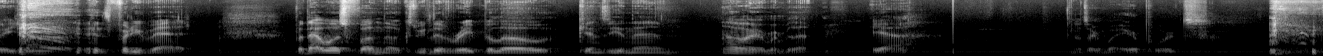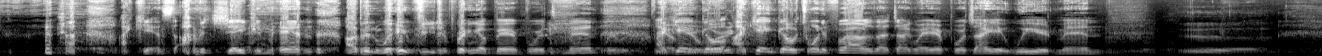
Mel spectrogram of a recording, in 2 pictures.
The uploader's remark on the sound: Apologies for the sound volume !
